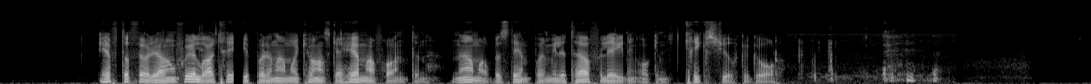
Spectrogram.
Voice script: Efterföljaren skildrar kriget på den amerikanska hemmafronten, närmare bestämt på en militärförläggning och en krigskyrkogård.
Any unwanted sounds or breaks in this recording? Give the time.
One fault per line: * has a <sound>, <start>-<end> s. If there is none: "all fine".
* has a dropout, 2.3-2.4 s
* has a laugh, 8.0-9.5 s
